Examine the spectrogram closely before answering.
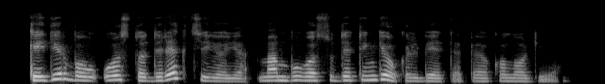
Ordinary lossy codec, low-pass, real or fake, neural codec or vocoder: Opus, 16 kbps; 10.8 kHz; real; none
